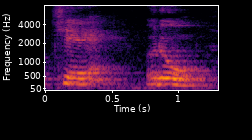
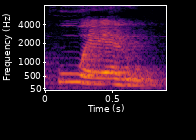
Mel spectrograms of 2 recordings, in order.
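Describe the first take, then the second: First: "quero" with a plain K, KEH-ro, no U; "quero" broken into syllables, U left silent. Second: "cuero" with the U sounded, koo-EH-ro; wrong pronunciation, U sounded. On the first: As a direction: say "quero" slowly, split as que-ro. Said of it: "eu falo quero". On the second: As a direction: say "cuero" with a W glide after the K. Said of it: "eu não falo cuero". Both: Shown as a demonstration.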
